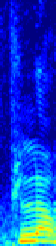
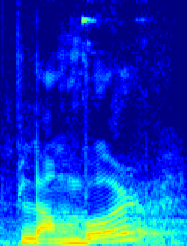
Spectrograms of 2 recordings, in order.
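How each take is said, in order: First: The B sound is silent in the middle. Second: The B sound is pronounced in the middle. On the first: The speaker calls it right. "no b sound and no r sound also" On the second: The speaker calls it wrong. "it's not plumber"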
